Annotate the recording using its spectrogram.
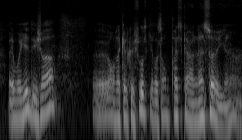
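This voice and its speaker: Fairly slow delivery with lively intonation. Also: man, medium pitch for a man. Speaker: art curator giving a lecture. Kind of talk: lecture. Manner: halting, many hesitations.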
